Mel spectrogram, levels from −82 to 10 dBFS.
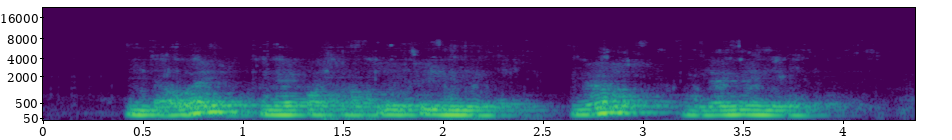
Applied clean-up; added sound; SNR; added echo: neural separator model SepFormer DNS4.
